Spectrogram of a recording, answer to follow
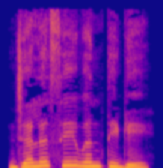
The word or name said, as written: ಜಲಸೇವಂತಿಗೆ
